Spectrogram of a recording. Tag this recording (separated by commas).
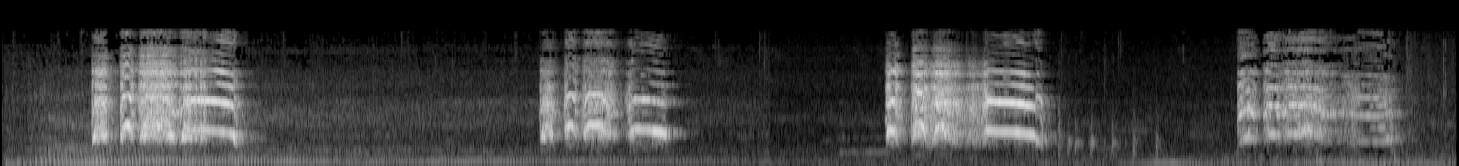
Fowl, Chicken, Animal, livestock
